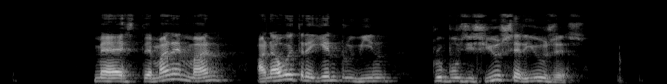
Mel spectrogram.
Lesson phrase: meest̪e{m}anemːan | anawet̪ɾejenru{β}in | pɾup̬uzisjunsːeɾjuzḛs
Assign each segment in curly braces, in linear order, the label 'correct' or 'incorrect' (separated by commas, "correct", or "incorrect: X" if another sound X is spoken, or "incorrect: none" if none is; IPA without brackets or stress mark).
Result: correct, correct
